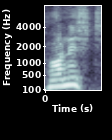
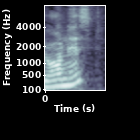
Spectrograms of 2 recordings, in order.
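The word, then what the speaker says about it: honest: তুই হনেস্ট না তুই অনেস্ট।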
